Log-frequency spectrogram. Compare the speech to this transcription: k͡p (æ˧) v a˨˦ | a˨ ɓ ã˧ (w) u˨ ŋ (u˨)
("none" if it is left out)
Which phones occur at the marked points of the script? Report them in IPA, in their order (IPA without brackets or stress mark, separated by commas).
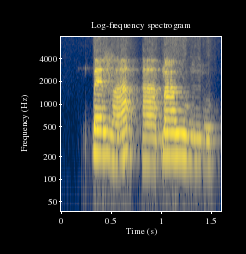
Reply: ɛ˧, w, u˨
